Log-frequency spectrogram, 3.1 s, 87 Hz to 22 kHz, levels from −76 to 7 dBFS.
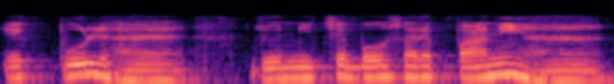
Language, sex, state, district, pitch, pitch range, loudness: Hindi, male, Jharkhand, Garhwa, 135 Hz, 115-145 Hz, -18 LUFS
